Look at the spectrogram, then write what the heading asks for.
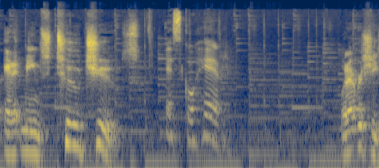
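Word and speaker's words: escoger: So, the first word we're going to memorize is escoare. And it means to choose. Escoer. Whatever she said. So, escoare sounds like it's cold there.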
